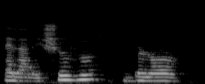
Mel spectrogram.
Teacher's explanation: I don't hear the D and I don't hear the S.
